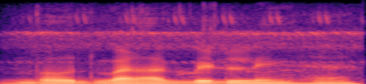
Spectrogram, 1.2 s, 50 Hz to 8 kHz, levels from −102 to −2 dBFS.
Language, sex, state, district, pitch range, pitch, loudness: Hindi, male, Jharkhand, Garhwa, 95-100 Hz, 95 Hz, -18 LUFS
